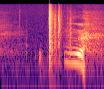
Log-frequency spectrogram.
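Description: A single sharp snap about a second in, followed at once by a man's short vocal sound falling in pitch.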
